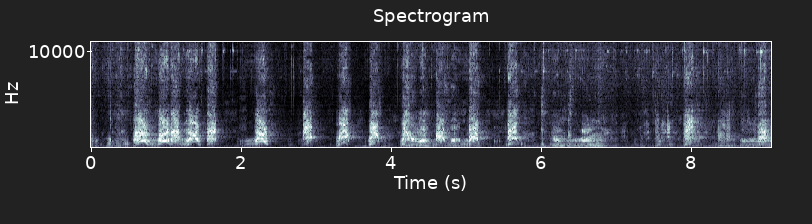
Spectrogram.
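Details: Three dogs, Bix, Banjo and Button, roughhousing over a Jolly Ball, barking rapidly and unevenly, over two a second at times, with a drawn-out growly whine midway and more barks after.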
